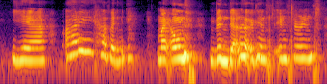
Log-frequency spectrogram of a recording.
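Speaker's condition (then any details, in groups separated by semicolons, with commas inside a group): Cerebral palsy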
